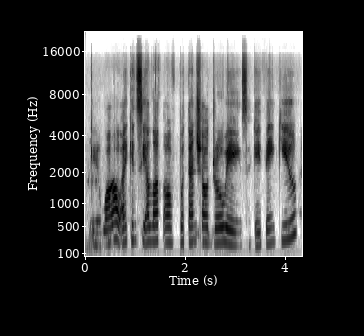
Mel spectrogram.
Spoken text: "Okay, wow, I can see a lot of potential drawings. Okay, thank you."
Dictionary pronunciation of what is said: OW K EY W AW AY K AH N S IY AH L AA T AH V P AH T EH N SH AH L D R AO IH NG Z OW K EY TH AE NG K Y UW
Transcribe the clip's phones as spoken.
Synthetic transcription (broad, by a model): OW K EY W AW AY K AH N S IY AH L AA T AH V P AH T EH N SH AH L D R AO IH NG S OW K EY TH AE NG K Y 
